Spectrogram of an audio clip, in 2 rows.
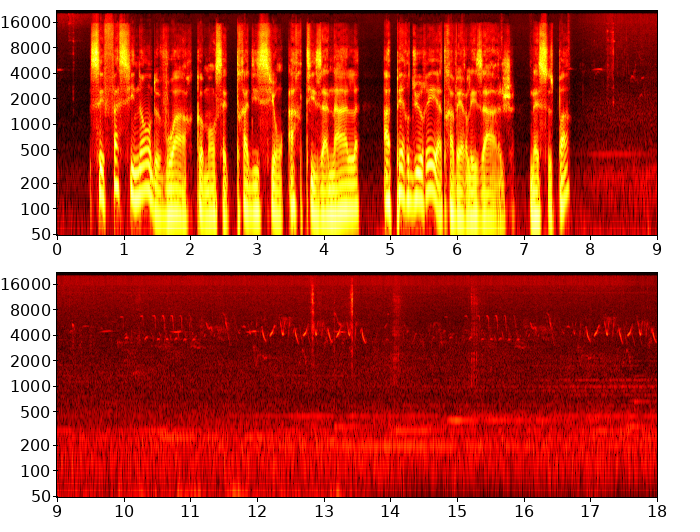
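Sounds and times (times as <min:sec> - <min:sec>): small birds chirping: 0:00.0 - 0:00.3, 0:04.2 - 0:18.0
faint soft music: 0:00.5 - 0:18.0.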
